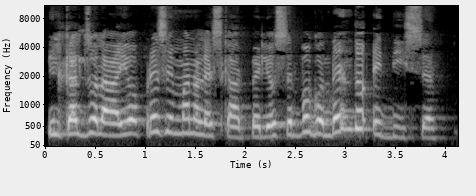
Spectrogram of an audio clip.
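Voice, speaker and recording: A woman narrating a Christmas storybook in a calm, measured manner. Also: high voice. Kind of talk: storybook reading.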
